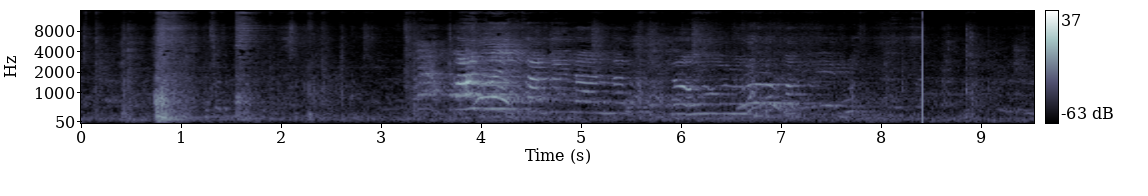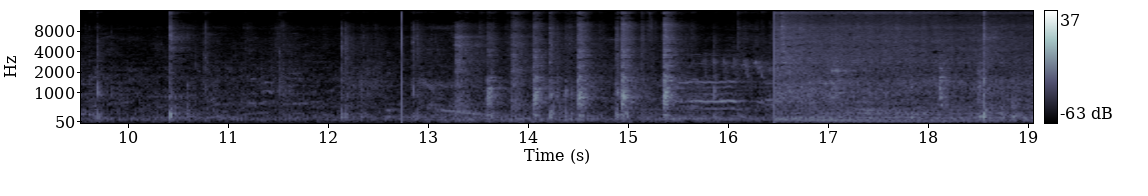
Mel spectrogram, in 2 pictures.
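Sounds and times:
faint players' voices: 0:00.0 - 0:17.7
tennis balls struck by rackets: 0:12.1 - 0:16.0.

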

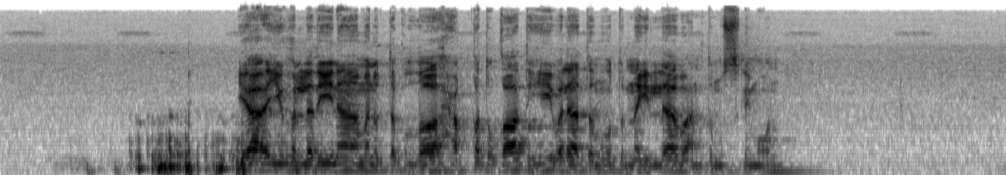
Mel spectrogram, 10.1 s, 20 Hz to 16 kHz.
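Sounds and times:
loud low rumbling noises: 0:00.6 - 0:06.4.

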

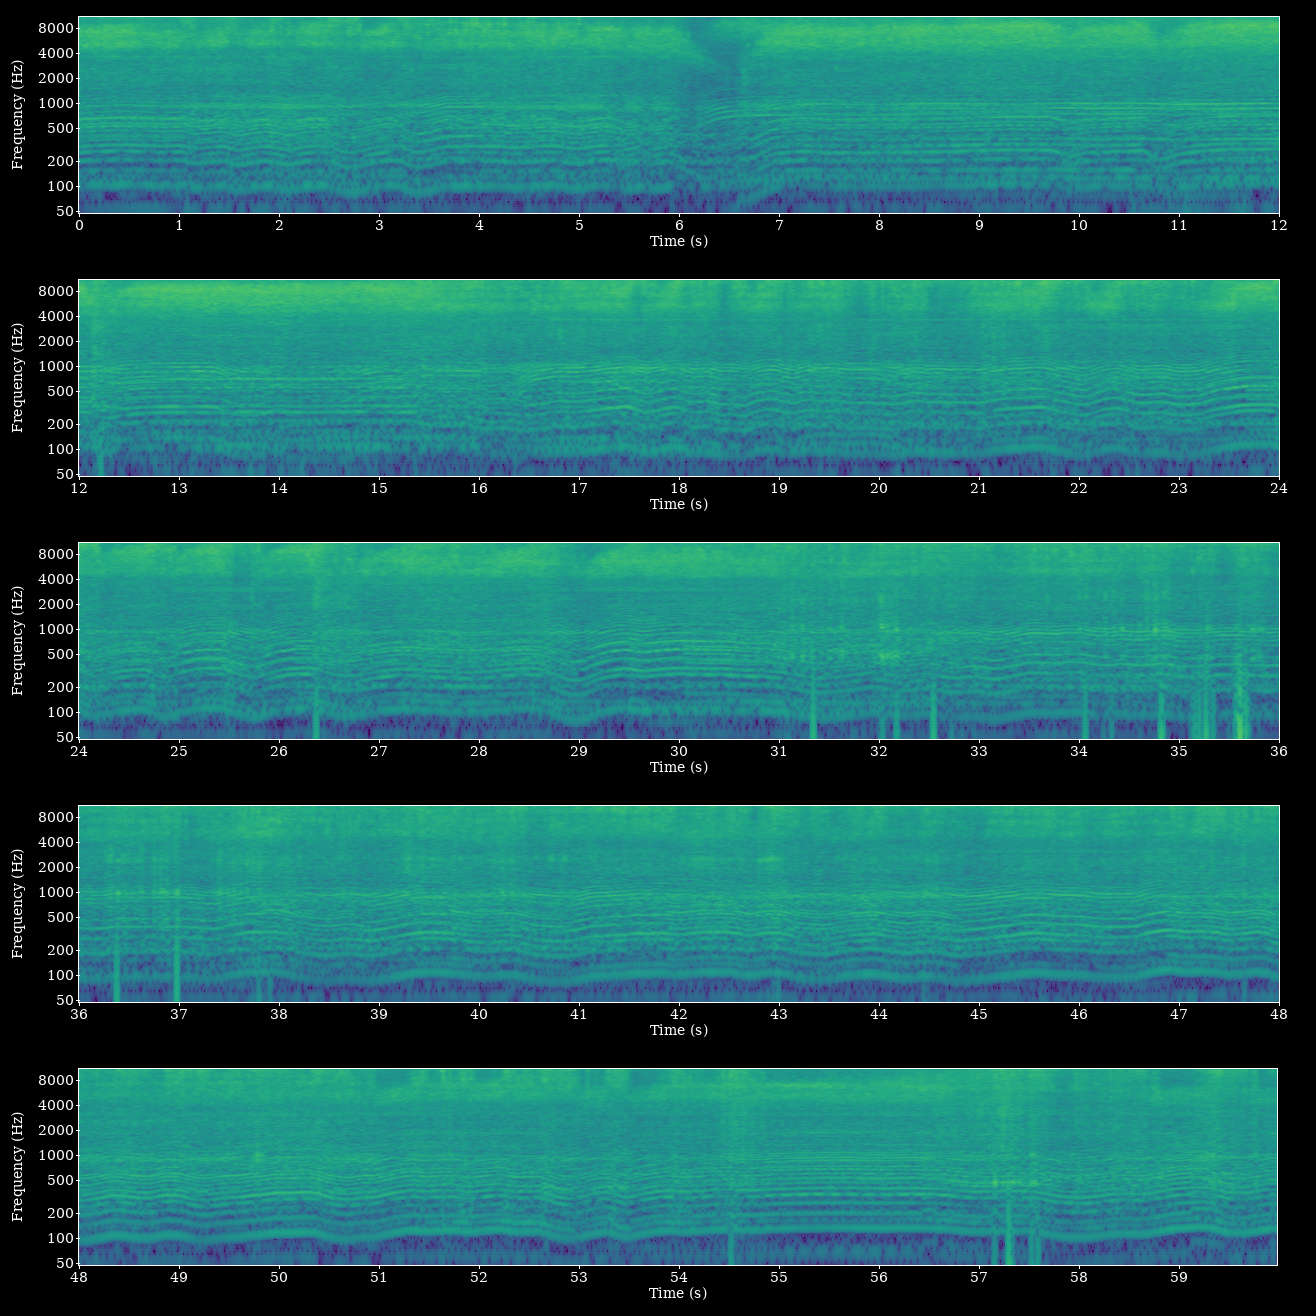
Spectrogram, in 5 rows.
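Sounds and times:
string trimmer engine revving: 0:00.0 - 0:59.9
trimmer line ticking on pavement: 0:00.0 - 0:59.9.

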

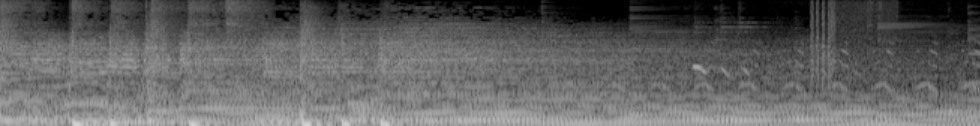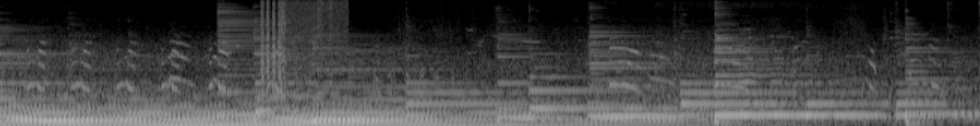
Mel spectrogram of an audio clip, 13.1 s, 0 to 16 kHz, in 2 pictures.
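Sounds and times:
country band music: 0:00.0 - 0:13.0
repeating chirping figure: 0:04.6 - 0:08.9.

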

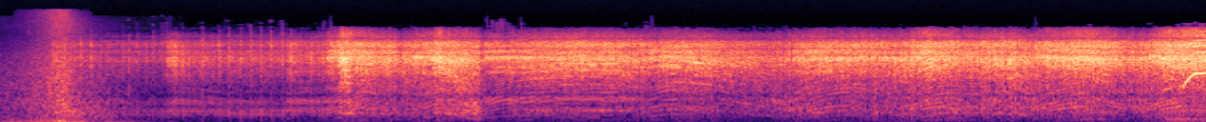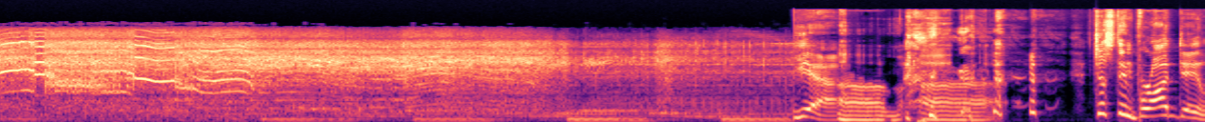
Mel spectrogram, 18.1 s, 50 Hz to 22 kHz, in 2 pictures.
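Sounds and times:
whoosh: 0:00.0 - 0:01.2
chainsaw revving: 0:01.1 - 0:15.0
high wavering cry: 0:08.7 - 0:11.7.

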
